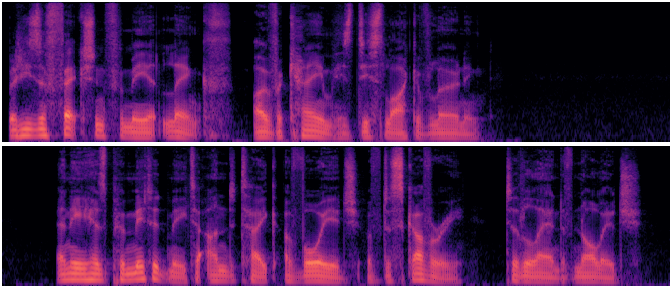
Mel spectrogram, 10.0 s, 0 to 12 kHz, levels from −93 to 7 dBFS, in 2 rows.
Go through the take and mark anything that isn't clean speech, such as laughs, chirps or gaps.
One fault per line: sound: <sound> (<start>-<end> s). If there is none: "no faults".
no faults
